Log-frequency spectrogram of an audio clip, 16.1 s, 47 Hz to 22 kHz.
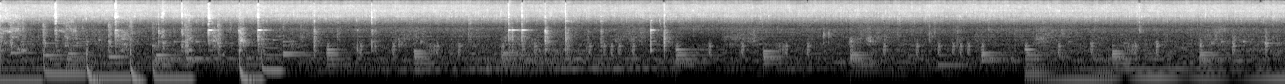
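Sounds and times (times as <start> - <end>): faint background music: 0.0 - 16.0
food sizzling in a pan: 0.0 - 16.0.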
